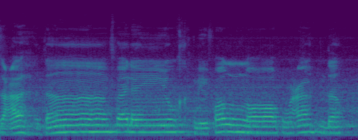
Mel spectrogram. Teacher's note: Ahda, there is a noon tanween is followed by fa, and fa is one of the hide letters, one of the one of the ikhfa letters. So we recite with light nasal sound for two counts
